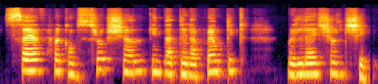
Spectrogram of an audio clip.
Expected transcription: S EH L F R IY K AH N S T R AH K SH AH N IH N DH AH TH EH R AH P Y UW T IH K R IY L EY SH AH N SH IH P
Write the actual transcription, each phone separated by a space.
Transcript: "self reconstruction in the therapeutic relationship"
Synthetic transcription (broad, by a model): S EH L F R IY K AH N S T R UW K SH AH N IH N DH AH T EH R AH P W T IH K R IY L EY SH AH N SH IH P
